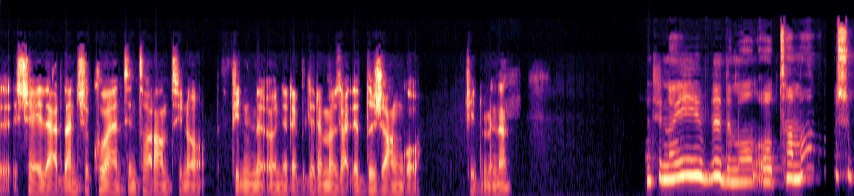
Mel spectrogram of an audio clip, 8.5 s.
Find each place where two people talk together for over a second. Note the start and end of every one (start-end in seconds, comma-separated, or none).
none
